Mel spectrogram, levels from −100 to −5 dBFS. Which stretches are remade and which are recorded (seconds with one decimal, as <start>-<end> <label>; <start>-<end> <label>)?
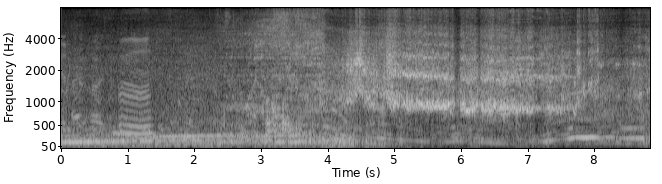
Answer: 0.0-2.4 recorded; 2.4-3.9 remade; 3.9-6.7 recorded; 6.7-7.3 remade; 7.3-8.8 recorded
